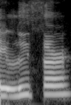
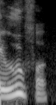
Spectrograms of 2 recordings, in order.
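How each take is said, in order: First: The middle consonant is a th sound. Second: The middle consonant is an f sound. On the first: The speaker calls it wrong. "we don't say Luther" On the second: The speaker calls it right. "We say Lufa. L O O F A"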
